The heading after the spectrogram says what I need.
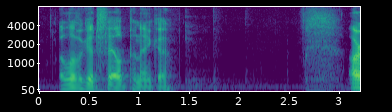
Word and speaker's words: Panenka: Panenka? Panenka.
